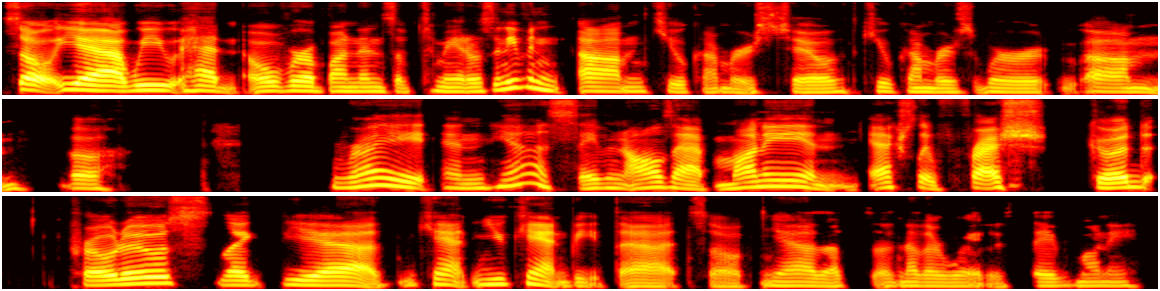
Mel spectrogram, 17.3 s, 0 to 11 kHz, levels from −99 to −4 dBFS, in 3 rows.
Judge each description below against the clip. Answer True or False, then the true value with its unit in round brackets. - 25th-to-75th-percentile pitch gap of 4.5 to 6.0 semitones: True (5.2 semitones)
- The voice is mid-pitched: True (155 Hz)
